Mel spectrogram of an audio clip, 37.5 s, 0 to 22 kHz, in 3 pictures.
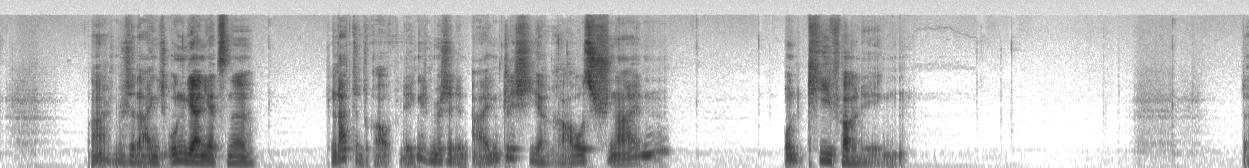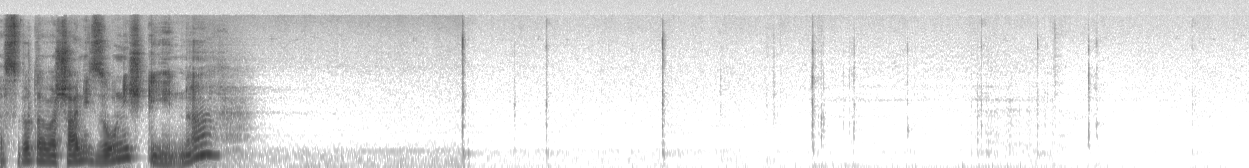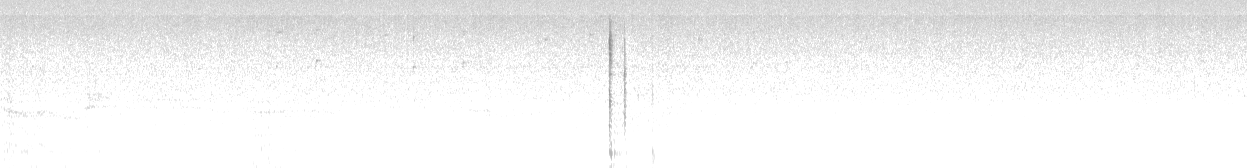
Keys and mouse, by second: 1.2 middle click, 2.7-5.6 middle drag, 6.9 middle click, 9.1 a, 10.0 Tab, 11.7-17.1 middle drag, 17.9-19.1 middle drag, 20.9 KP_Divide, 22.3 middle click, 23.4 KP_Divide, 24.4-31.1 middle drag.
